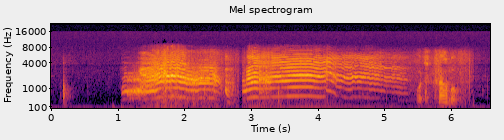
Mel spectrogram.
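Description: A baby cries loudly.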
